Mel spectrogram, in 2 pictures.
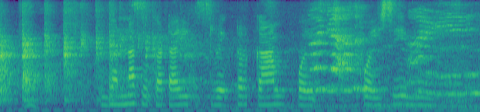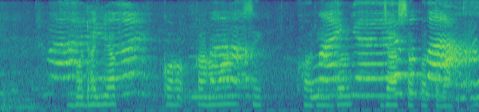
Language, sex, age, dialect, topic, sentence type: Bhojpuri, female, <18, Southern / Standard, agriculture, question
